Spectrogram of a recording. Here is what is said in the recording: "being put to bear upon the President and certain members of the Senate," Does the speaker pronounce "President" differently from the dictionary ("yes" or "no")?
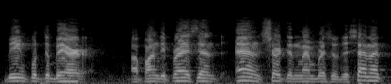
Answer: yes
